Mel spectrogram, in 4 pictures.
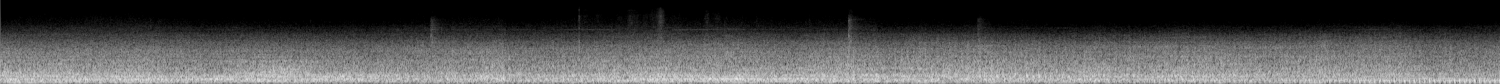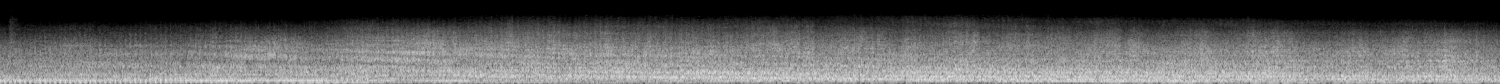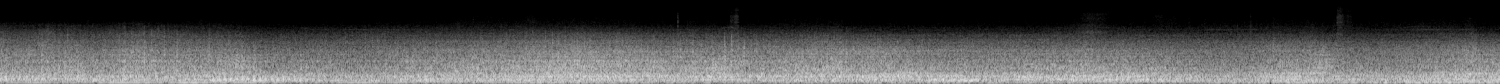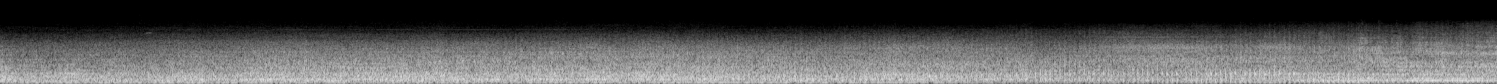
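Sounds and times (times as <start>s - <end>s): helicopter passing over: 0.0s - 59.9s.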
